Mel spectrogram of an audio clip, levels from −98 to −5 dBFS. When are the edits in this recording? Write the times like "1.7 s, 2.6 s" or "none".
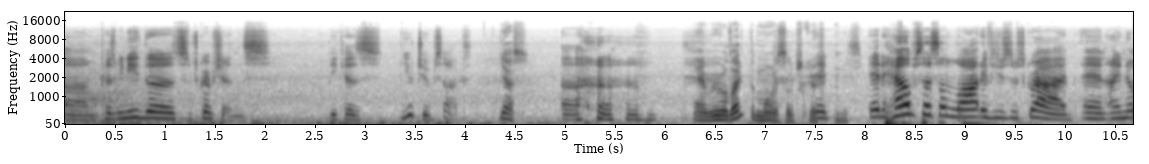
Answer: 2.6 s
